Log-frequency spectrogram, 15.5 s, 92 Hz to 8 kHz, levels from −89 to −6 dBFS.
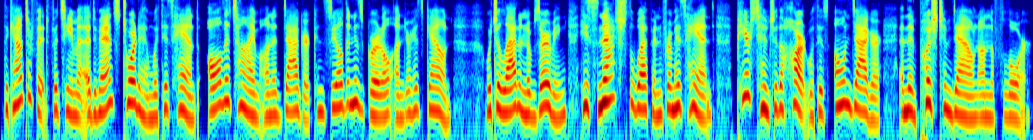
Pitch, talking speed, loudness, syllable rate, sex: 230 Hz, 190 wpm, -20 LUFS, 5.0 syllables/s, female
